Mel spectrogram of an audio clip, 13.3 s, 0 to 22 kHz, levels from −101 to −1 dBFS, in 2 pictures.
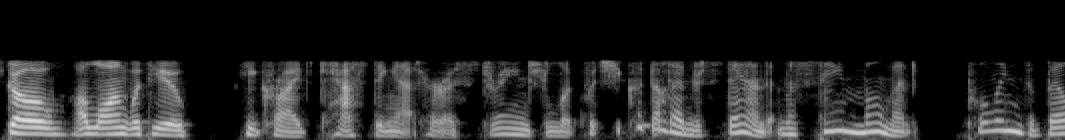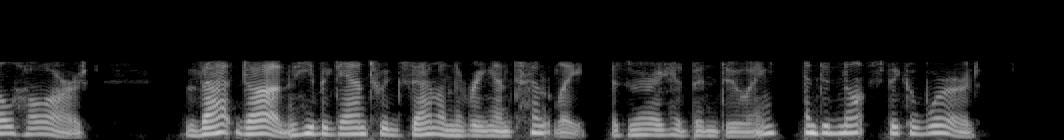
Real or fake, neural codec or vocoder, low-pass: fake; codec, 16 kHz, 16 kbps, FreqCodec, larger model; 3.6 kHz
